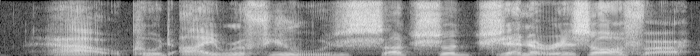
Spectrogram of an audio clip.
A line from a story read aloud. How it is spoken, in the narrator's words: the demon rasped in its horrible, unearthly voice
